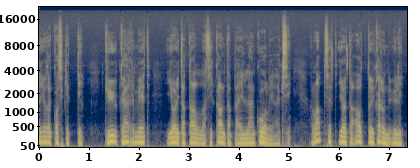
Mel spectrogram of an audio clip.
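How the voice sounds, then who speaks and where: A man's voice: on the low side, warm tone, dry recording, studio quality. A man reading short stories aloud in a terse, clipped, matter-of-fact way. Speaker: story reader.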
